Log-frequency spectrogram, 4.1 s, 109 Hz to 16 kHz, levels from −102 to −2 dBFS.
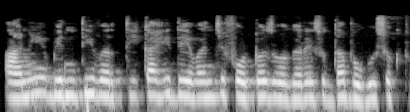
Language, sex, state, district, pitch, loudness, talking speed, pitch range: Marathi, female, Maharashtra, Pune, 215 Hz, -16 LUFS, 145 wpm, 210-230 Hz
